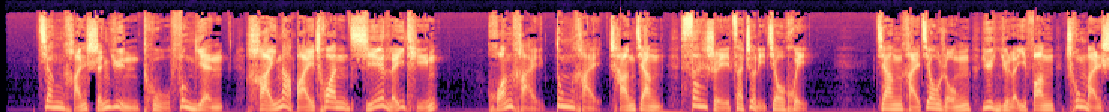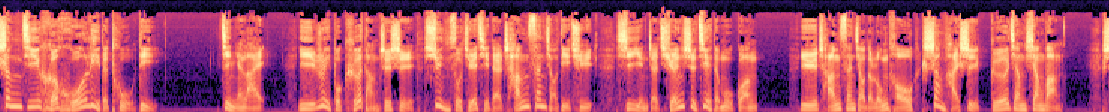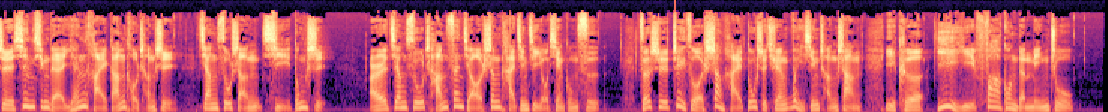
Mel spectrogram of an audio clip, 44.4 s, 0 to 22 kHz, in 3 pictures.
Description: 专题男305号（年轻干练）
激情力度 企业专题,人物专题,医疗专题,学校专题,产品解说,警示教育,规划总结配音
磁性年轻男音，擅自新闻，多媒体汇报，专题汇报等题材。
